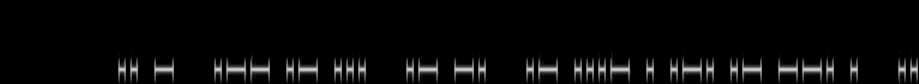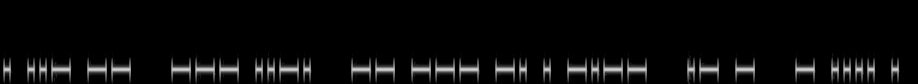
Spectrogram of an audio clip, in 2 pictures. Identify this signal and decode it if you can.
Morse code, heard as a keyed tone, about 20 wpm, 700 Hz. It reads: IT WAS AN AVERAGE SUM OF MONEY AT THE
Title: Sentences from Top 1000 Words - Review Part 6 - 20wpm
